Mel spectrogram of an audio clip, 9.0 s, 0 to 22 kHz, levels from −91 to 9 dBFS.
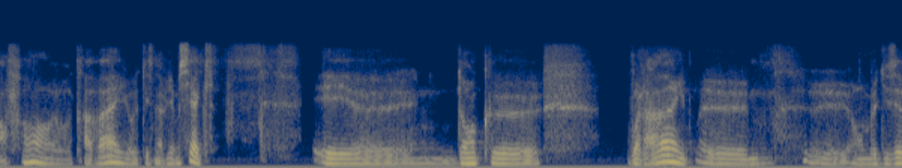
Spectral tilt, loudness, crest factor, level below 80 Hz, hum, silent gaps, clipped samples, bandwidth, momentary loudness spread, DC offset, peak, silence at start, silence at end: -7 dB/octave; -28 LUFS; 20 dB; -56 dBFS; none; none; under 0.1%; 7.8 kHz; 17 LU; 0.9%; -8 dBFS; 0 s; 0 s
